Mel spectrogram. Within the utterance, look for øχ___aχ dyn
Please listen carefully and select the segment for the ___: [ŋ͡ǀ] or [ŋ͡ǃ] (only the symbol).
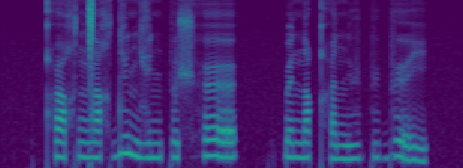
ŋ͡ǀ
